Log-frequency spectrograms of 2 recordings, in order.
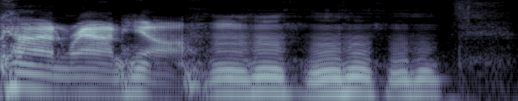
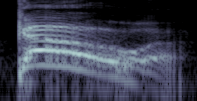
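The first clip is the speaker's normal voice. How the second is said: shouted go; 4 dB louder than usual. Pretend. Starting the sip.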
